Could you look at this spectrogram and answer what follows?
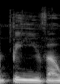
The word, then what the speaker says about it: Belvoir: We'll finish up today's episode with a story and poem sent in by Andy, who told us about the Beaver Witches. That's spelled not like the animal beaver, but B-E-L-V-O-I-R.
